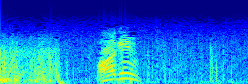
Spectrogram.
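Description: A man shouts out loudly.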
